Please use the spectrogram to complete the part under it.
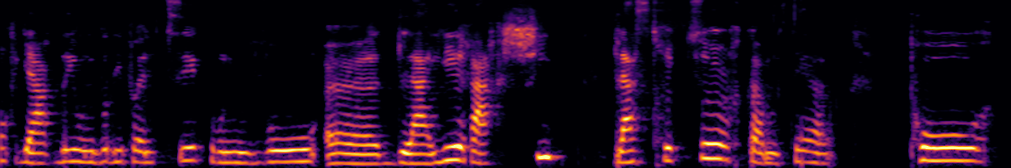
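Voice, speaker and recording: A woman's voice: mid-range voice, a little mellow. A woman, speaking as a panelist in a webinar over a video call, earnest and explanatory with frequent hesitations. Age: 40s.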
